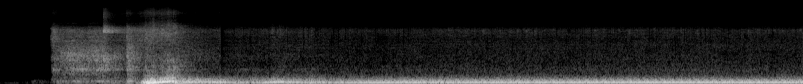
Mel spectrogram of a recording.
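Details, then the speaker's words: 1969 Dodge Coronet 500, believed-stock 440 V8, 4-speed, nearly cold (last run under a minute an hour earlier); carburetor never serviced after sitting for years. Short crank, catches with a blip, then a deep, slightly uneven loping idle. Rough running. "it's just a stock 440 is what I believe it is um nothing fancy and it's not running 100 as good as it could just because you know like I said I never even took that carburetor off and it was sitting for who knows how many years"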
